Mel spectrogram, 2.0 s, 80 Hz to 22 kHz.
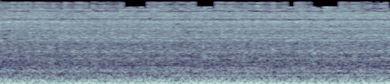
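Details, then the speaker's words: Mazda RX7 FC rotary, warm idle about 1,100 rpm after coolant change and flooding fix, no crankcase blow-by at oil filler; steady even low hum with no misses, running nice and smooth. "it seems to be highly nice and smooth"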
